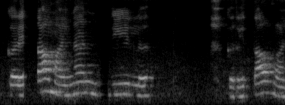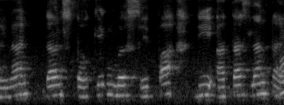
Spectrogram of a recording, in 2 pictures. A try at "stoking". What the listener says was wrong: Bukan stokin. S-T-O, K-I-N-G, king. Ada G dekat belakang anak-anak. Jangan lupa ejaan stoking tu. Bukan stoking. Dia sebut stokin. Ya, sebenarnya ada G di belakang anak-anak. Ejaan stoking.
